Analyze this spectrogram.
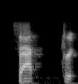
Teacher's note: I reduce pronunciation to such a degree that it sounds like two syllables.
